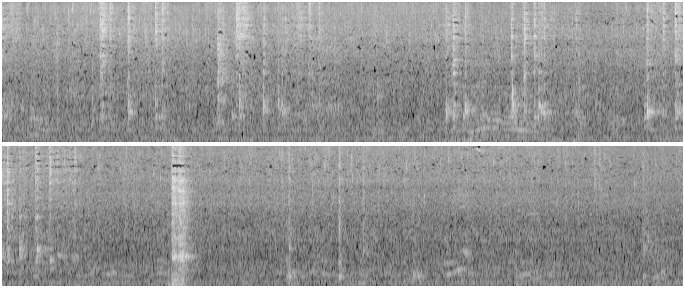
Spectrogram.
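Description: Soaked green gram (mung beans) frying in hot sunflower oil with a steady sizzle. A stirring utensil clicks and scrapes against the pan now and then, with one louder knock past the middle.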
